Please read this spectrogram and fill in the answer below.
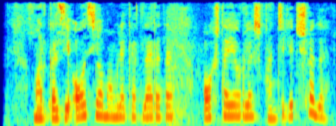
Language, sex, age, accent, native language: Uzbek, female, 18-24, Jizzax, Uzbek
